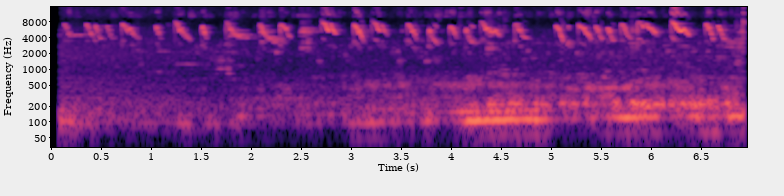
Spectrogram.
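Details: Oriental white-eye singing a vigorous lure song with special phrasing, meant to prompt other white-eyes to sing: rapid high, thin chirps and short downslurred whistles in a dense run, over a low background rumble.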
